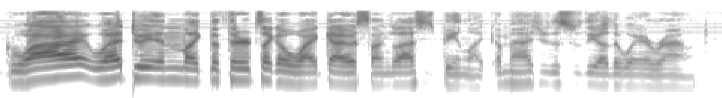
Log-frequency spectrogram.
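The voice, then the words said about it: Impression of a white dude. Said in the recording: “That's just my impression of white dudes.”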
